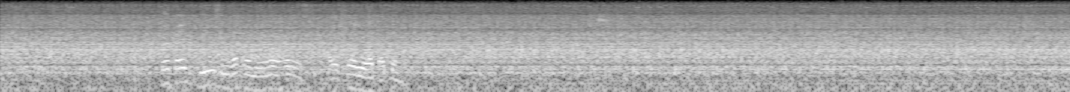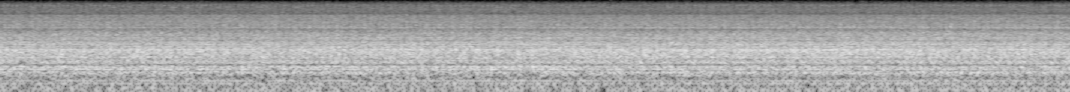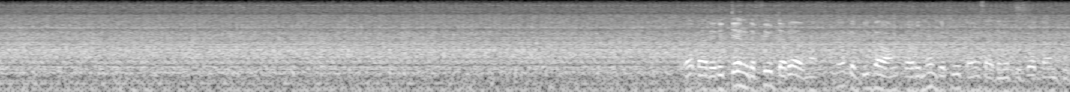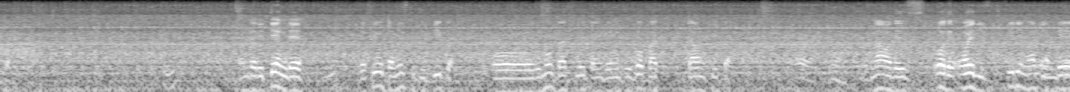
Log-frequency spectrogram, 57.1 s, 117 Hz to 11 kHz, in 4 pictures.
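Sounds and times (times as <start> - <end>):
diesel truck engine idling: 0.0 - 57.0.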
